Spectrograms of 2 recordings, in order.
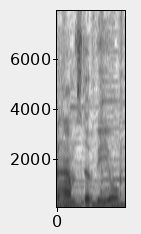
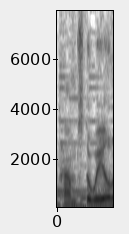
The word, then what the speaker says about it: Hamsterville: Hamsterville. We get the first use of the running joke he has, where his name is mispronounced and somebody calls him Hamster Wheel instead, which I guess is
